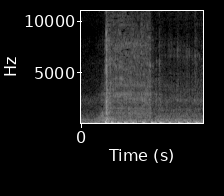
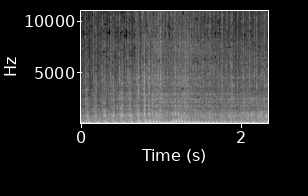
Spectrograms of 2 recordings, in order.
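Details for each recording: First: Honda TMX155 single-cylinder motorcycle after replacing the head with worn valve guides and valves with a 155 cylinder head: sharp catch on starting, then a steady, even beat of about seven pulses a second with no ticking; normal start and idle. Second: Noisy Honda TMX155 single idling before overhaul: loud, fast clatter; worn valve guides, a mismatched head and a loose crank bearing are blamed, with timing gear, cam follower, pushrods and tappets also to be checked.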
